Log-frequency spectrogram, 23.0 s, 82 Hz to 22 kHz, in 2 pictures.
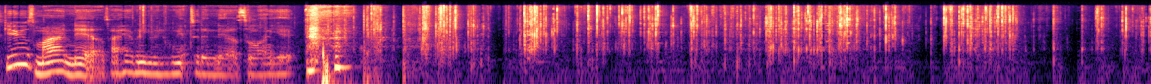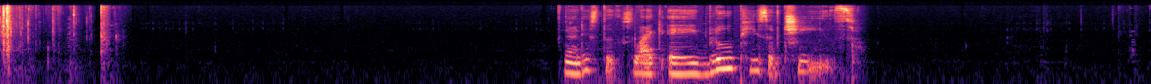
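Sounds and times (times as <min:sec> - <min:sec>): plastic wrapper crinkling and tearing: 0:03.4 - 0:12.8.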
